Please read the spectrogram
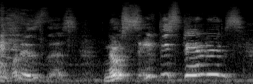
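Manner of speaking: high, loud incredulous outburst; mock indignation. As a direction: squawk it in comic outrage at the shoddy workmanship. Acting indignant at old ship systems.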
